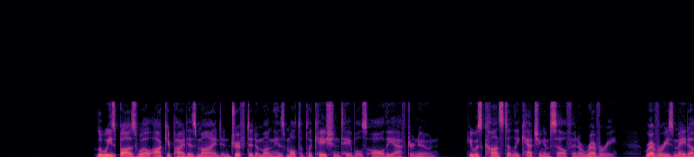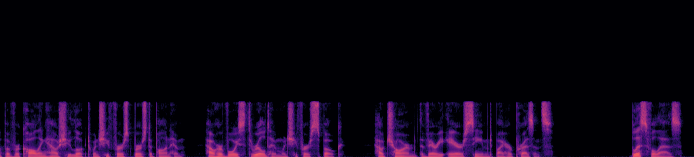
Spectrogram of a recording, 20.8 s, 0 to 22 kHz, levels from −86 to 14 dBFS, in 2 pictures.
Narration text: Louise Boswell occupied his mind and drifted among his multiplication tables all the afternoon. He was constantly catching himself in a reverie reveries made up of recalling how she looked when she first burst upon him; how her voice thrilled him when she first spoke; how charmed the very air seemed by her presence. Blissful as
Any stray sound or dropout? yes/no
no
